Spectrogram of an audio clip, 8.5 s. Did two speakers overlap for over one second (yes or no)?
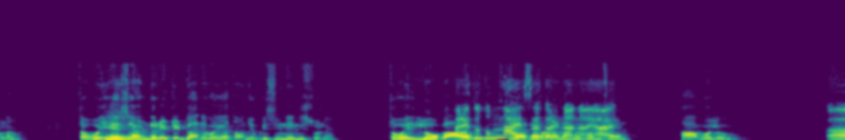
yes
